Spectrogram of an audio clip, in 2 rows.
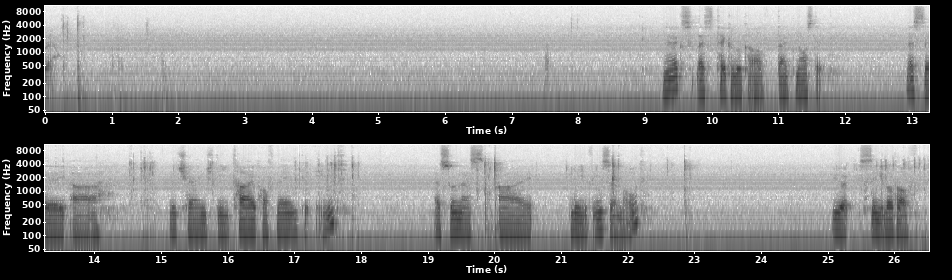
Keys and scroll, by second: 0.2 Escape, 14.4-15.2 typing, 17.1-18.1 typing, 19.7-20.5 typing, 21.7 Return, 22.8 Down, 25.1 Down, 25.5 Page_Down, 25.6 Page_Down, 25.8 Page_Down, 25.9 Page_Up, 26.1 Page_Up, 26.3 Page_Up, 26.4 Page_Up.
